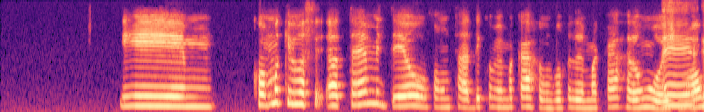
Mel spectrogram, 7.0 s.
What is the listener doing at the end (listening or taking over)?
taking over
